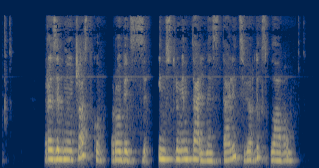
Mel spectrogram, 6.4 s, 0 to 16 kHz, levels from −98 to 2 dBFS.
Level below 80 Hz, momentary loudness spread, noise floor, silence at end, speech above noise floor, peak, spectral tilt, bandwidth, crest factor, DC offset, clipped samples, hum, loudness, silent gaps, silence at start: -74 dBFS; 11 LU; under -90 dBFS; 0.5 s; over 63 dB; -10 dBFS; -5.5 dB/octave; 11.5 kHz; 18 dB; under 0.1%; under 0.1%; none; -28 LUFS; none; 0.9 s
